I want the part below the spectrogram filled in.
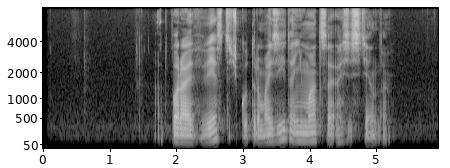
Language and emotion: Russian, neutral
